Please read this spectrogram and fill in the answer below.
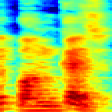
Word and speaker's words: पंकज: तो अनुस्वार का उच्चारण अपने बाद आने वाले व्यंजन के वर्ग के पंचमाक्षर जैसा होगा। ठीक है? तो क के वर्ग का पंचमाक्षर क्या है? अंग है। इसका मतलब इस अनुस्वार का उच्चारण किसके जैसा होना चाहिए? अंग की तरह होना चाहिए। है ना? तो हमें कहना चाहिए पंकज। ऐसा ही हम कहते हैं।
